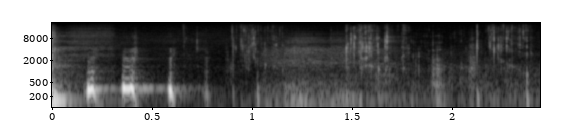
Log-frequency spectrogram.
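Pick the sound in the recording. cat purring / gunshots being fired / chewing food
chewing food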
